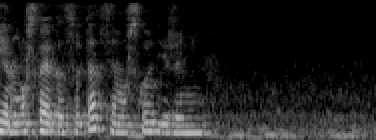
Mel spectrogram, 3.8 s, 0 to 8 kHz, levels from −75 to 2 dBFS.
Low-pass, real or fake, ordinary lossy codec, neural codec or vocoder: 7.2 kHz; fake; MP3, 48 kbps; codec, 16 kHz, 16 kbps, FunCodec, trained on Chinese and English, 50 frames a second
